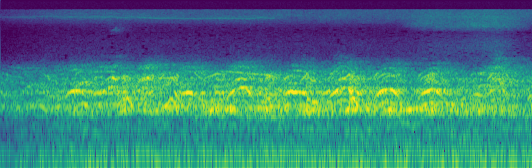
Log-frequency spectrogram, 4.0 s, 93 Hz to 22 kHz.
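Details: Coyote pack in Ash Brook Reservation at 7:30 in the morning on 12/7/19, apparently calling in response to a member left separated from the pack; overlapping wavering yips and howls in a continuous chorus, with low background rumble.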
